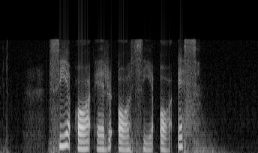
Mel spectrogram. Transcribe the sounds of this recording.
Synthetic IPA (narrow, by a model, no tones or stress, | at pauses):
seːʔɑːʔæɾʔɑːseːʔɑːʔɛs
